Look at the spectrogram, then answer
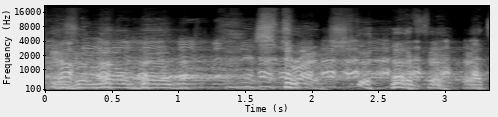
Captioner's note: all laughing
